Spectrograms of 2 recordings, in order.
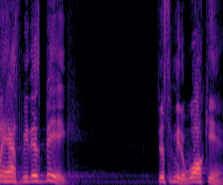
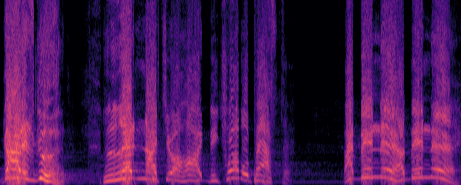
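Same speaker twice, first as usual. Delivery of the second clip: raised, drawn-out preacher's cry; fervent preaching; 5 semitones higher, 3 dB louder, slower than usual. Acted. Preacher assuring the pastor he has been there, fervent preaching. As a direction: proclaim it to the church.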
